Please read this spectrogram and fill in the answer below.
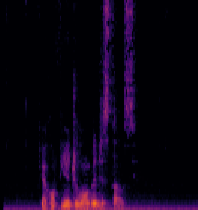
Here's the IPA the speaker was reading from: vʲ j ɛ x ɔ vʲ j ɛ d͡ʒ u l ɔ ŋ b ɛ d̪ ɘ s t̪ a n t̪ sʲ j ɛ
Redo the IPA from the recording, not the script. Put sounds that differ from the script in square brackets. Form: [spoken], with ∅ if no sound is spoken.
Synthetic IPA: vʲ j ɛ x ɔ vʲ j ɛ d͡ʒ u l ɔ ŋ [ɡ] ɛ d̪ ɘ s t̪ a n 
